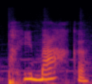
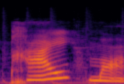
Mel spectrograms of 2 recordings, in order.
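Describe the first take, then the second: First: It is said with a French pronunciation. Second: It is said with an English pronunciation. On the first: The speaker calls it wrong. "se faire appeler Primark par les Français" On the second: The speaker calls it right. "la bonne prononciation, c'est plutôt Primark"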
